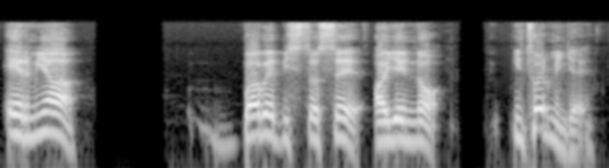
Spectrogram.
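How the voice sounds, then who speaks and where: High-voiced man preaching a sermon. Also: expressive, mellow. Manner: emphatic, asks the listeners questions.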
